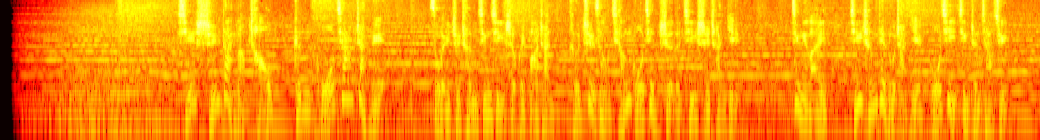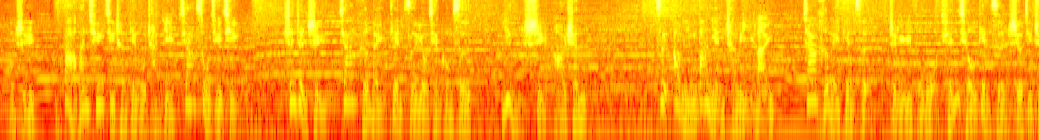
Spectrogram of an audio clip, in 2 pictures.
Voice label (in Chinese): 男 企业宣传片 大气年轻; 男181-时尚科技 高端大气; 佳合美电子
